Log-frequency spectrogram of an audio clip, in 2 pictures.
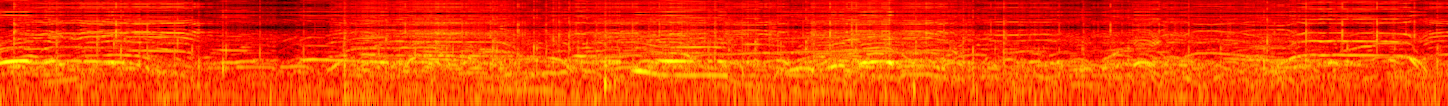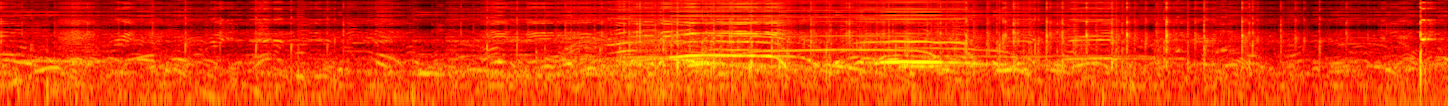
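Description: Several voices of players and spectators calling out and shouting across a baseball field, overlapping so that no words come through, loudest near the end.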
